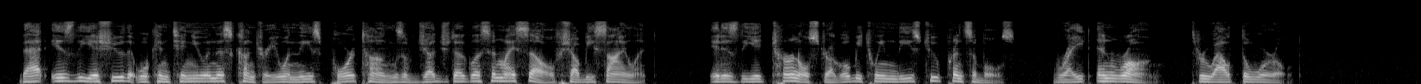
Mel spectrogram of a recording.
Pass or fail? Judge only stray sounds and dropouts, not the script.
pass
